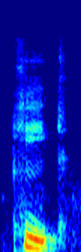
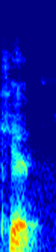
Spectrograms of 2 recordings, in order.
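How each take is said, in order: First: The vowel is a long ee sound. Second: The vowel is a short ih sound. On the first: The speaker calls it right. "this is a I sound, so it's keet" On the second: The speaker calls it wrong. "not kit"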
